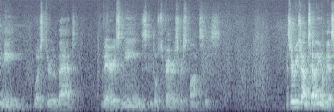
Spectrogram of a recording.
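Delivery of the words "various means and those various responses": usual speaking voice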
